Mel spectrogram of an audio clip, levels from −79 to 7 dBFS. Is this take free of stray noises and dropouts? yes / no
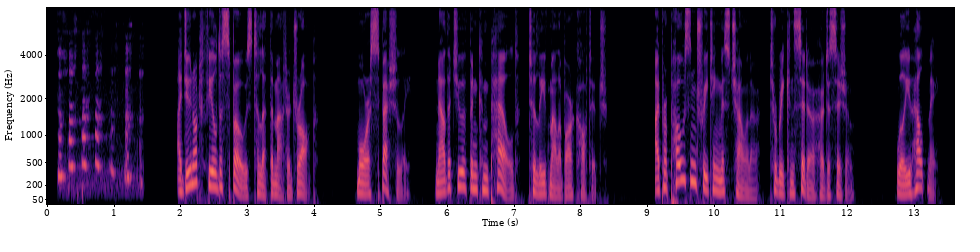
no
